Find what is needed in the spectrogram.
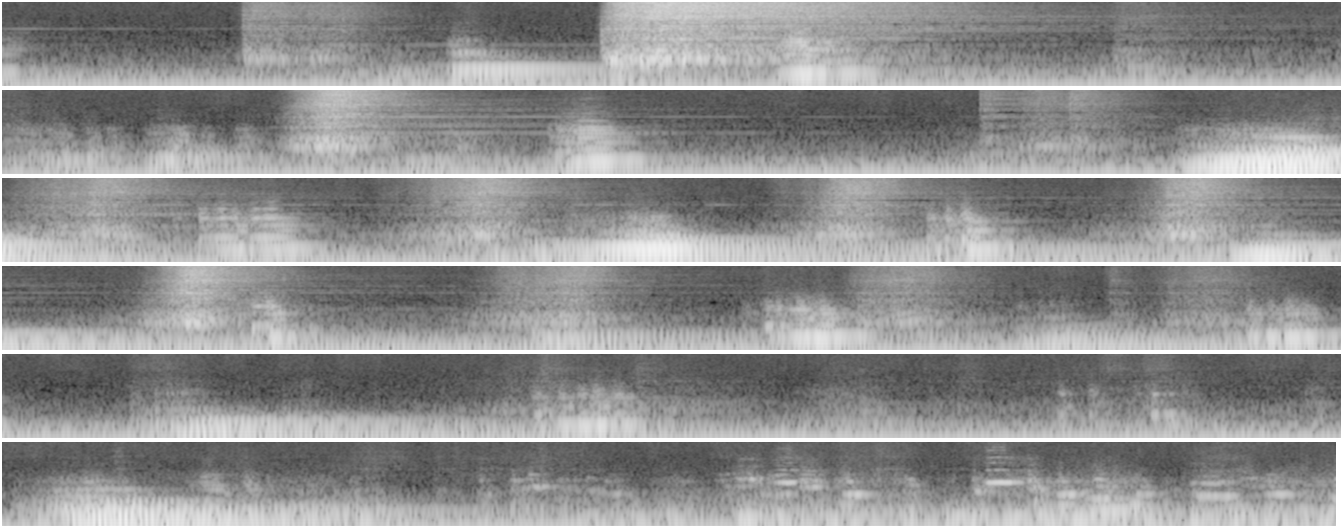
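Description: Free jazz improvisation on upright bass and drums: the bass plays long, low notes, sounding bowed, while the drummer adds sparse, irregular hits and cymbal strikes, the loudest a cymbal crash about two and a half seconds in.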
